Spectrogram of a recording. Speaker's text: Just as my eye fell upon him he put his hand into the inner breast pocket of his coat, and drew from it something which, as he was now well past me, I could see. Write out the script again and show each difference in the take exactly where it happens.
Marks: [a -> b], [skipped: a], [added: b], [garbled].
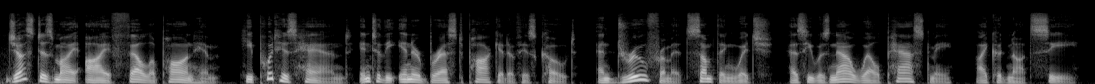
Just as my eye fell upon him he put his hand into the inner breast pocket of his coat, and drew from it something which, as he was now well past me, I could [added: not] see.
